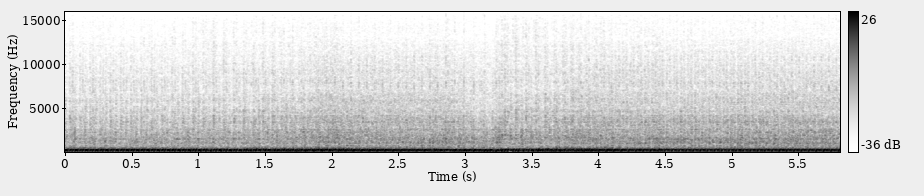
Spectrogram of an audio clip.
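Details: 1995 Acura Integra LS, turbo B18 semi-built motor with forged internals, aftermarket cams, eBay turbo, new head gasket: first start-up idle uneven and stumbling with lopsided beat and a dip, as if a cylinder not firing; suspected misfire.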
